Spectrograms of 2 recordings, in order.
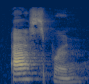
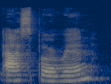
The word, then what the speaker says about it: aspirin: a list of words each one of these words contains one vowel one syllable which is not pronounced look at these words and repeat after me aspirin don't say asperin say aspirin evening evening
